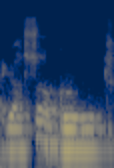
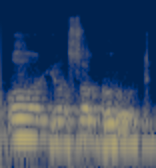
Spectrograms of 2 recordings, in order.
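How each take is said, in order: First: Said in the usual way. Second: Slow, high, drawn-out flattering praise; slow sing-song "Oh, you're so good"; mock sweet compliment. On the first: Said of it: "And you will shout back". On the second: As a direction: coo it like a gushing admirer. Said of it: "And you say".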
